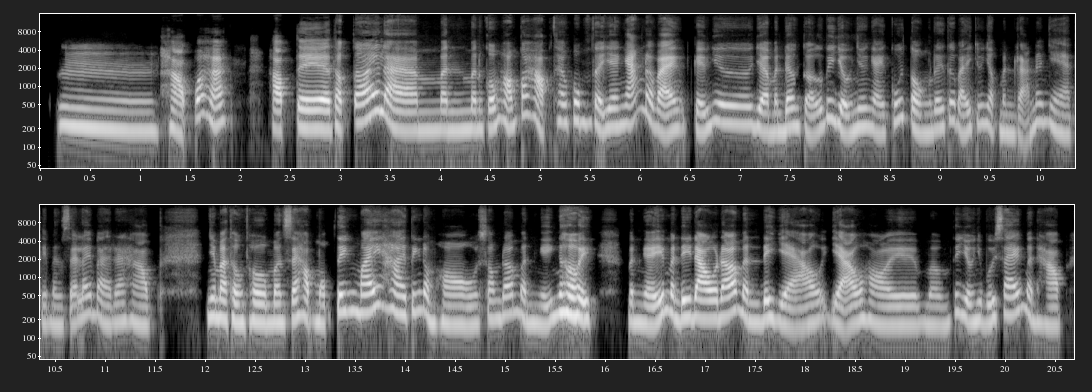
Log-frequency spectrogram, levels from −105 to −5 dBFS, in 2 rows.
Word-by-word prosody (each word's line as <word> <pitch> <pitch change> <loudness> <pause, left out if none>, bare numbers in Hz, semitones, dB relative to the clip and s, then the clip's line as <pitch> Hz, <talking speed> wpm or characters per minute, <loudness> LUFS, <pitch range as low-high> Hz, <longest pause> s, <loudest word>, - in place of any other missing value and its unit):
Ừm, 200 -4 -3
học 205 - -1
á 310 +4 +2
hả? 245 -4 +2 0.4
Học 190 -1 +2
thì, 205 -1 +5
à, 200 - +10
thực 200 -2 +1
tế 275 +10 +5
là 190 - +3
mình 190 +1 -4
mình 200 0 -2
cũng 205 +2 +1
hổng 210 -7 +1
có 345 - -1
học 305 -8 0
theo 255 -2 -4
khung 255 -1 -2
thời 200 -7 0
gian 220 +2 -2
ngắn 240 - 0
đâu - - 0
bạn, 190 +4 +3
kiểu 180 0 -2
như, 240 -2 -1
giờ 195 -4 +2
mình 185 +1 -5
đơn 215 +2 0
cử 170 +5 -4
ví 295 - -3
dụ 225 - +1
như 215 +5 -3
ngày 185 -5 -5
cuối 270 +3 -5
tuần 175 -4 -2
đi, 200 +1 -4
thứ 275 +5 -4
Bảy 180 -6 -4
Chủ 240 - -11
nhật 215 -7 -8
mình 175 -2 -8
rảnh 165 +6 -8
ở 260 - -6
nhà 195 -10 -7
thì 175 - -9
mình 165 -1 -9
sẽ 170 +1 -7
lấy 240 +2 -4
bài 185 -8 -6
ra 185 +2 -7
học, 165 -1 -6 0.5
nhưng 225 0 0
mà 210 - +5
thường 190 -3 +1
thường 185 -1 +1
mình 185 0 0
sẽ 205 +3 +1
học 205 -3 0
một 175 -2 -5
tiếng 270 +1 +2
mấy, 265 +5 +5
2 280 -8 +1
tiếng 270 +3 -5
đồng 250 -11 -1
hồ 170 -1 -2
xong 205 +3 -5
đó 240 +2 0
mình 210 -9 -4
nghỉ 170 +1 -4
ngơi, 230 -3 +6 0.4
mình 190 -2 -3
nghỉ 170 +4 +3
mình 255 -6 0
đi 215 +1 +4
đâu 210 -2 +7
đó 235 +5 +5
mình 195 -8 -2
đi 210 +1 +3
dạo, 175 0 -2
dạo 180 0 +1
hồi 165 -3 -3
mờ 165 -1 -8
thí 260 - -7
dụ 205 - -1
như 195 - -3
buổi 190 +4 -3
sáng 245 +6 -1
mình 215 -9 -4
học, 160 -2 -4
200 Hz, 260 wpm, -23 LUFS, 180-235 Hz, 0.5 s, à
